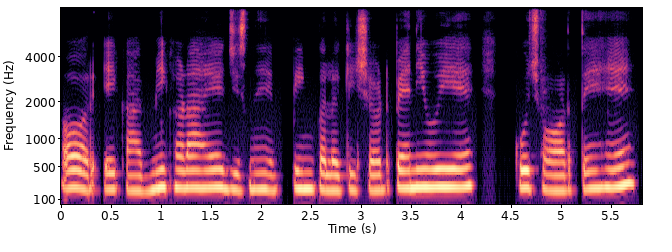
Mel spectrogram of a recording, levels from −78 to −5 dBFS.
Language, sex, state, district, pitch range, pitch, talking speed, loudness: Hindi, female, Gujarat, Valsad, 200-225 Hz, 215 Hz, 165 wpm, -13 LUFS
